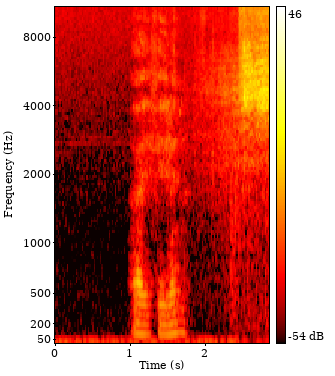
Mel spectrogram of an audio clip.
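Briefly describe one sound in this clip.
A young woman yawns softly nearby.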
